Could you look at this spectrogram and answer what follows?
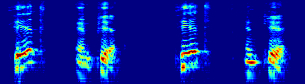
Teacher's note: One of the P's is getting aspirated as we normally would speak it in English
